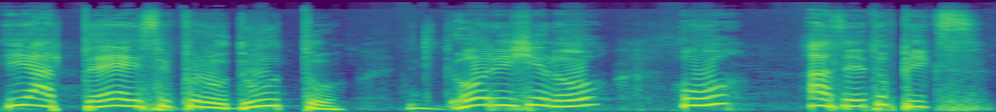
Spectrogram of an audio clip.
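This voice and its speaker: A man's voice: sits high, animated, slow pace, dark tone, no echo. A Brazilian man giving an informal, jokey tech meetup presentation in colloquial speech full of tag questions. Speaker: engineering team speaker.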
